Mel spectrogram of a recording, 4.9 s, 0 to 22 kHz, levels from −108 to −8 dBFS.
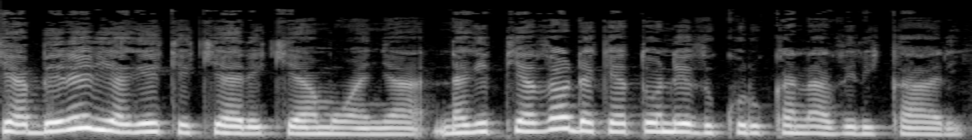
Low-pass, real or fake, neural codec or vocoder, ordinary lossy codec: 19.8 kHz; real; none; MP3, 64 kbps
